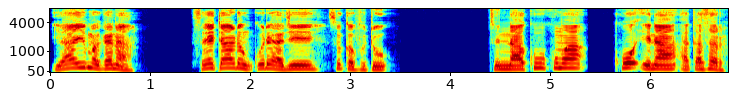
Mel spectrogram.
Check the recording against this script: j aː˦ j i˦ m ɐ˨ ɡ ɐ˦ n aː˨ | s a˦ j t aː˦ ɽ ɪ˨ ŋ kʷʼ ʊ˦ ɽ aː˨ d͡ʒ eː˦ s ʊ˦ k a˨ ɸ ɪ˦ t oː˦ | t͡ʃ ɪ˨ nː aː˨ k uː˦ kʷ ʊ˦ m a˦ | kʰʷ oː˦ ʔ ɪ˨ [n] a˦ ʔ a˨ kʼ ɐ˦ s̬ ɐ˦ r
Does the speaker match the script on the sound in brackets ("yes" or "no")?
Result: yes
